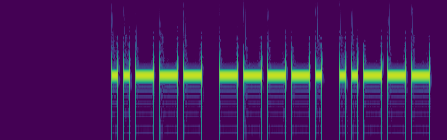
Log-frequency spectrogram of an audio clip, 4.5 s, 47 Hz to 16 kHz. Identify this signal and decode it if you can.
Morse code, heard as a keyed tone, about 20 wpm, 700 Hz. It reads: 292
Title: Numbers - 3-Digit 20wpm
